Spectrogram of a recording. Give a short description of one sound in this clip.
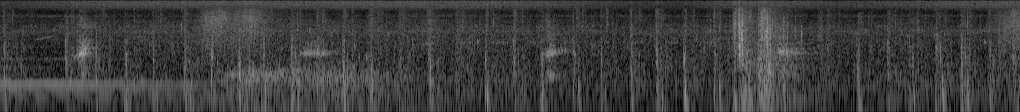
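Footsteps crunch on dry grass and leaves at a steady running pace.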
